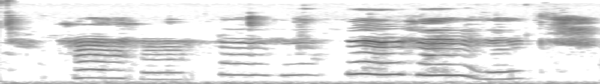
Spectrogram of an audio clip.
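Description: A young girl singing a Russian lullaby unaccompanied, in short phrases of held notes, to rock a doll to sleep.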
